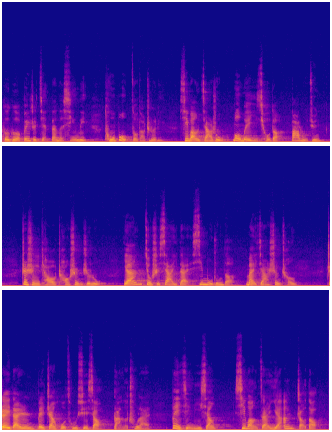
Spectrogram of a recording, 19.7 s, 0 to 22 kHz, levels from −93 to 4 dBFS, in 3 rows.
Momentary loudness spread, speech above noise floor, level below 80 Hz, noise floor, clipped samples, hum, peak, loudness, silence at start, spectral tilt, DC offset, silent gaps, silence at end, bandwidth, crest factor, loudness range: 11 LU; 32 dB; -62 dBFS; -58 dBFS; under 0.1%; none; -6 dBFS; -27 LUFS; 0 s; -5 dB/octave; 2%; none; 0 s; 12 kHz; 22 dB; 5 LU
